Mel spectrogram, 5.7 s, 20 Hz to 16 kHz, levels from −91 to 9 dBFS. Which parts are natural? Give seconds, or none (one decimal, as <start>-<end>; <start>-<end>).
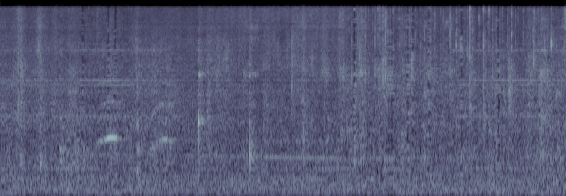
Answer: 0.8-1.3; 3.4-5.7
